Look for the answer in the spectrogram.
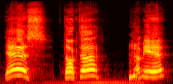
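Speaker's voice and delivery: high, loud answering voice; Doctor Gray answering from afar, loud and high; distant reply. Acted. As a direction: call back from another room. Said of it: "you sorta hear, like, a".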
